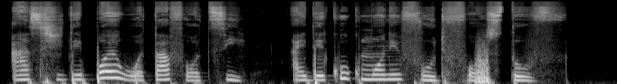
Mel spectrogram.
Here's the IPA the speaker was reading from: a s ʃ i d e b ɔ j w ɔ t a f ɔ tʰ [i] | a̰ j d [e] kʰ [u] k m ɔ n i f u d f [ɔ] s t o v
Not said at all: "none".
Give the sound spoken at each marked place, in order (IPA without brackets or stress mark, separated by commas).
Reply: i, e, u, ɔ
